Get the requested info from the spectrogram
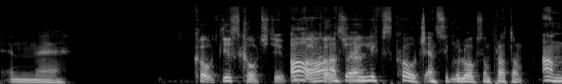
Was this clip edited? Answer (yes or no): no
